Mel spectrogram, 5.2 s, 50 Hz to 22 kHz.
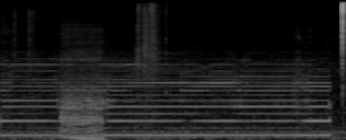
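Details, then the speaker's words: Portable airbrush compressor (rated up to 40 PSI, unfamiliar brand) with outlet shut by quick release: steady low buzzy hum running continuously without cutting out, so auto-stop isn't working. "doesn't feel any different as I'm pulling it I'm not crazy about the that it's always running"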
